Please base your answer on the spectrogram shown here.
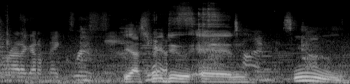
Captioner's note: metal scraping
